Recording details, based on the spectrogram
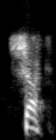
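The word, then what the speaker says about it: Shough: Is it Schla? Shuck. Shuck. Shuck. Shook.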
